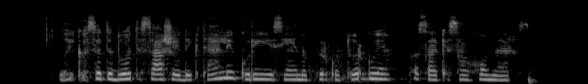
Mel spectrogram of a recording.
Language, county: Lithuanian, Vilnius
